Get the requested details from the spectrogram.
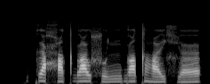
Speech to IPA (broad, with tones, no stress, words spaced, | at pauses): kɘ˧ħi˩˧tˤɡœ˧ʊ̯ sʷɘ˩˧ɲ ɡɔ˧tˤɦɘ˩˧ɪ̯çœ˩˧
